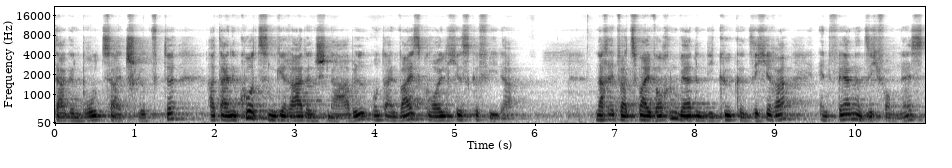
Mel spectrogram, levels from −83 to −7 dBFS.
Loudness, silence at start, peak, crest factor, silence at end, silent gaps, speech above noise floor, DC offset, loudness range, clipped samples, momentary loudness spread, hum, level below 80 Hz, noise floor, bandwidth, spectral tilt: -15 LUFS; 0 s; 0 dBFS; 14 dB; 0 s; none; 28 dB; under 0.1%; 3 LU; under 0.1%; 11 LU; none; -58 dBFS; -43 dBFS; 16.5 kHz; -4.5 dB/octave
